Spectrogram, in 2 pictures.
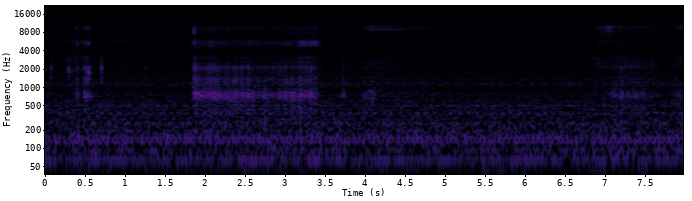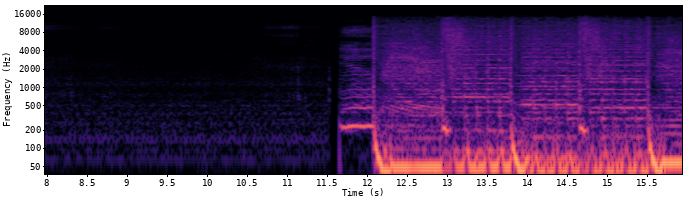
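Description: Quiet, rough breathing noises in a small room, then loud music cuts in abruptly; snoring.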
